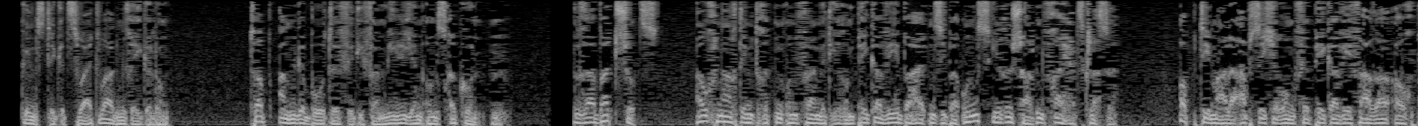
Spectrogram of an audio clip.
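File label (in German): werbung, männer; Köln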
